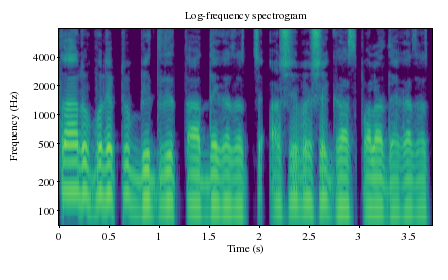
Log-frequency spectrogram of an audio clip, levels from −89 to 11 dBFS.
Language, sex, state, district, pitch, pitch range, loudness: Bengali, male, West Bengal, Cooch Behar, 115 Hz, 105-130 Hz, -18 LUFS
